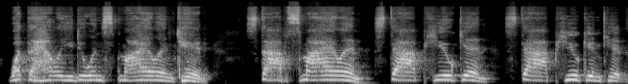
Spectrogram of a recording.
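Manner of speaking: high, drawn-out Boston coach yell. Retold or imitated. Coach scolding runner on a hill workout, Boston holler. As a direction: imitate a hard-nosed Boston coach hollering. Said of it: "my coach is this Boston guy".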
